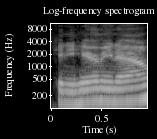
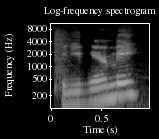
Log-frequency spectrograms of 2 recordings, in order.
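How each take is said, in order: First: Clearer and louder into the mic. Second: Faint and far from the mic; barely coming through; quiet. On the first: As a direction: speak up so they hear you. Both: Real, not acted. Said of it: "Better, yes, louder".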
